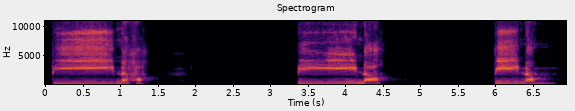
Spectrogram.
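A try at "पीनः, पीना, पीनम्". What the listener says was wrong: I don't know why you are elongating the E. Are you doing it because you are thinking?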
